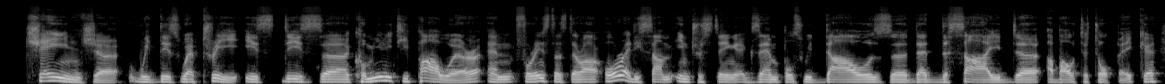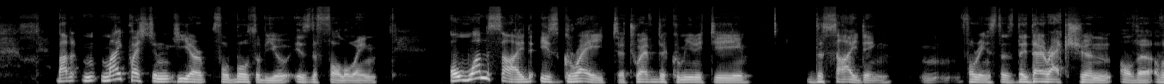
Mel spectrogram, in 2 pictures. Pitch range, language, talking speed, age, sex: 105-145 Hz, Italian, 140 wpm, 40-59, male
